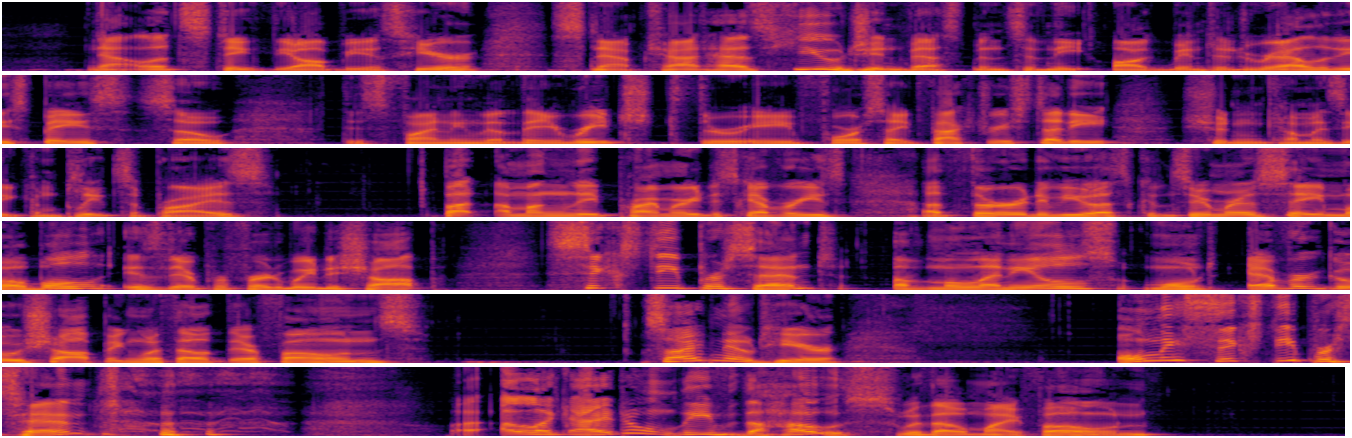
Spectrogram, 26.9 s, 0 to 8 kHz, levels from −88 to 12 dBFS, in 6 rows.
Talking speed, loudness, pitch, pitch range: 165 wpm, -18 LUFS, 130 Hz, 105-175 Hz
